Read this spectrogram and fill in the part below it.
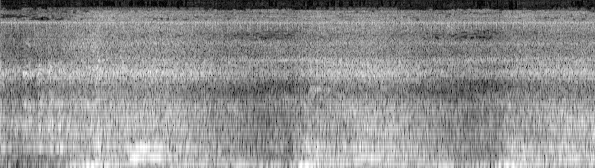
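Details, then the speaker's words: Car on newly installed Megasquirt ECU, with intake air temperature sensor dangling and idle air control in place: quiet idle rises and sags every couple of seconds, still hunting and dying out; needs more work. "A little bit of a hunting still [Music] yeah still dies out so it's going to need some more work here"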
